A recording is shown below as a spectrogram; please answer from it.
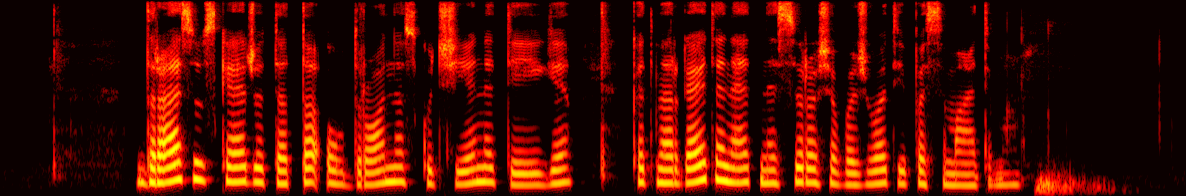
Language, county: Lithuanian, Vilnius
